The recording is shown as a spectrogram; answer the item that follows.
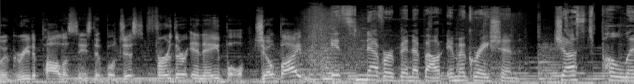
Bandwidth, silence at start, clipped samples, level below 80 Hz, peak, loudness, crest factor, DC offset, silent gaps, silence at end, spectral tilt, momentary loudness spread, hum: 18 kHz; 0 s; under 0.1%; -28 dBFS; -2 dBFS; -16 LUFS; 14 dB; under 0.1%; none; 0 s; -5 dB/octave; 3 LU; none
